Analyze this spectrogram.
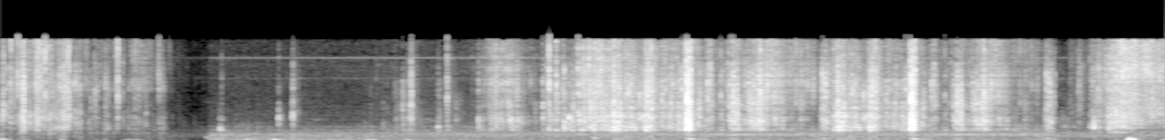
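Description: Brown parchment paper crinkling and rustling in irregular bursts as raw meat is lifted and turned on it, with a quiet stretch of a second or two near the start and a few soft thumps near the end.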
